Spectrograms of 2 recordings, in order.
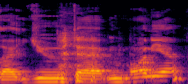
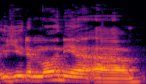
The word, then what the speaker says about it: eudaimonia: It's called eudaimonia. – Okay, I'm not even going to say it, so I'll just let you say it. – So it's a eudaimonia, it's a word used by Aristotle for happiness, and the word doesn't directly translate into happiness.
